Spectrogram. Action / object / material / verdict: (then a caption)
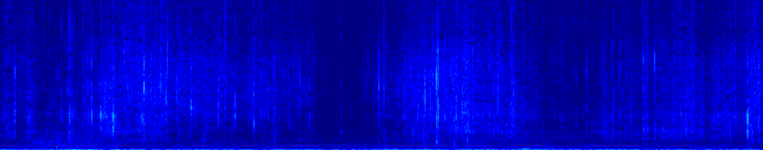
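scrape / metal mesh scouring pad / metal mesh / none. A small gold metallic mesh scrub sponge, a knit scouring pad, is held and squeezed in the hand while long nails scratch across it. The result is a steady stream of dense, bright crinkling and scratchy rustling over a low rumble, with brief quieter dips between bursts.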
